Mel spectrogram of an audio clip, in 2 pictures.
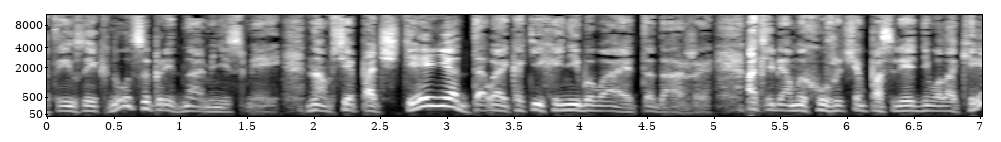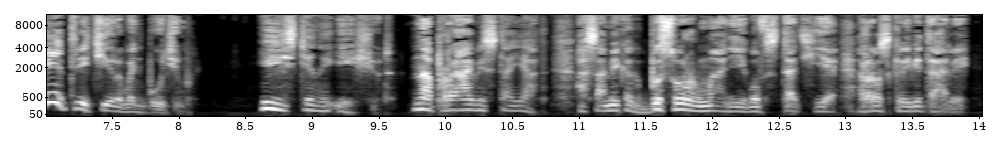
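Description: A man reading a furious, hysterical elderly noblewoman who scolds everyone around her, in shrill raised bursts. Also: gravelly, slightly rough, dry recording, clean studio sound, exaggerated voice. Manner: shrill scolding outbursts, rising to shouts.

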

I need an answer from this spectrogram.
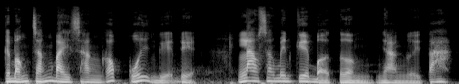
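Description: Expressive male horror storyteller. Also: medium pitch, a little fast, no room sound. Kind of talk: dramatic horror story narration.

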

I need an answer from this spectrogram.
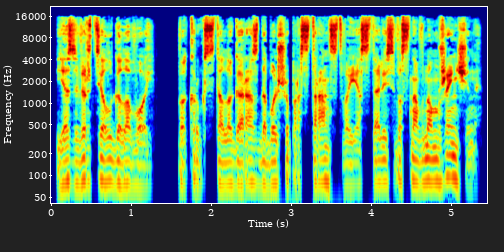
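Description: A man reading a first-person story aloud in a steady, low-key way as an audiobook narrator. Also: a little fast, no echo, studio quality.

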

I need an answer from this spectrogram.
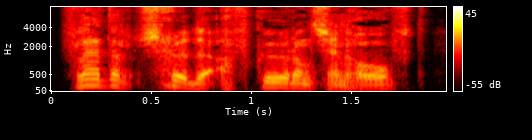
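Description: A man narrating a detective audiobook in measured, lively scripted narration. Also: medium pitch, husky, dry recording.

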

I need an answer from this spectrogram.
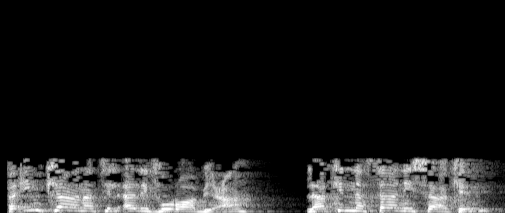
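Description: A man's voice: extremely high pitch, expressive, a little fast. A man teaching a classical grammar lesson, explaining patiently and checking in with his students. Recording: dull lo-fi recording.

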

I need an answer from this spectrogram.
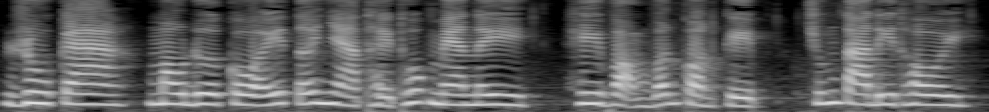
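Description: A woman voicing a kind young noblewoman who gives gentle but brisk orders in a storybook. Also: sits high, steady tone, soft background music, close to an everyday voice. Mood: kindly brisk.

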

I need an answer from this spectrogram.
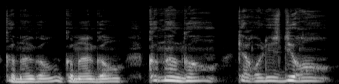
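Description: A man's voice: medium pitch, a little slow, slightly rough, voice pushed up. A man voicing a grief-stricken widowed painter who breaks into feverish, exclaiming talk. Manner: anguished then feverishly excited exclamations.

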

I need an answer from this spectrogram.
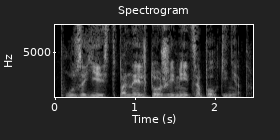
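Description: A man's voice: low voice, fairly even intonation, a little fast, darkish tone, dry recording. A man voicing a laconic, sarcastic man who mutters his replies in an audiobook. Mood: grumbling. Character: grumbling, laconic man following orders.

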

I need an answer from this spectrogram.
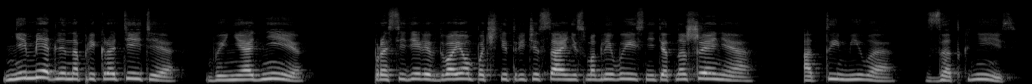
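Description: A woman's voice: on the low side, steady tone, moderate pace, a little mellow, lightly acted. A woman voicing a crude, menacing male gangster in an audiobook, talking with a mocking, threatening edge. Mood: shouting. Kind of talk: audiobook character reading.

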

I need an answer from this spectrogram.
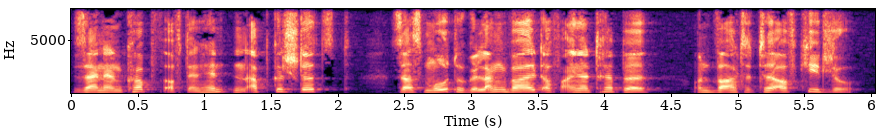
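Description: A man narrating a fantasy audiobook in a measured, even reading. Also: a little high.

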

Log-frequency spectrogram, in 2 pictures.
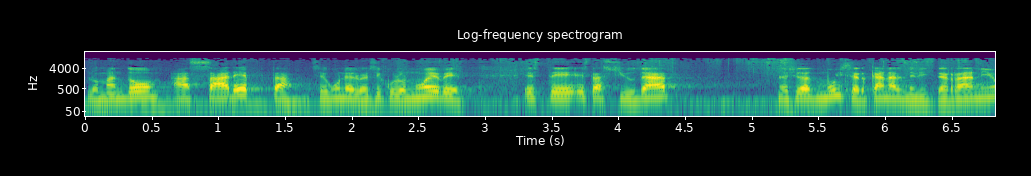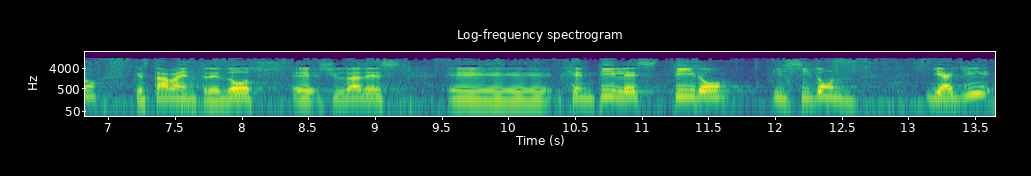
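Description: A man leads a Bible teaching in a fairly high voice. He explains things patiently, stopping often with fillers and starting over mid-sentence. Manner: explanatory, many fillers and restarts.

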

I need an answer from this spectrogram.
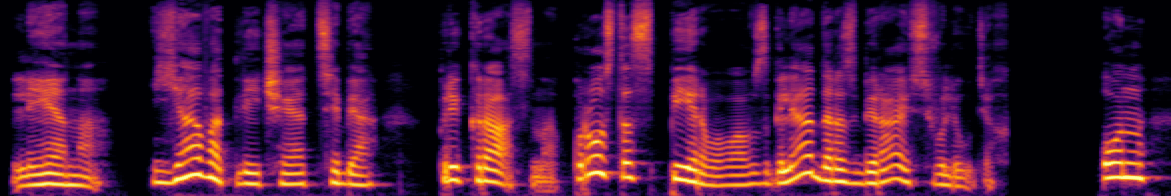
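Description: Woman doing a bossy, shrill middle-aged aunt. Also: sing-song, unhurried. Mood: indignant. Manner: indignant, shrill outbursts.

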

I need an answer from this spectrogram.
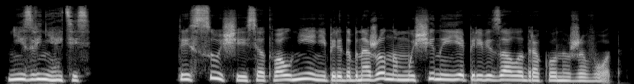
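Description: A woman's voice: medium pitch, a little fast, a little mellow, dry recording, clean studio sound. Woman narrating an emotional audiobook. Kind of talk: first-person audiobook narration.

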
